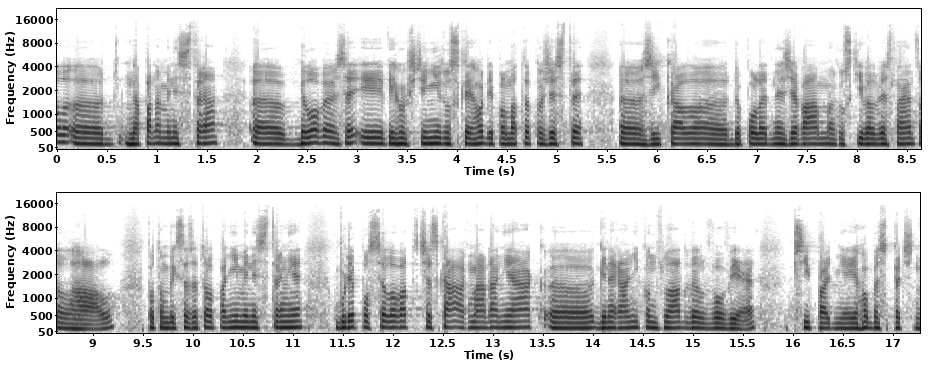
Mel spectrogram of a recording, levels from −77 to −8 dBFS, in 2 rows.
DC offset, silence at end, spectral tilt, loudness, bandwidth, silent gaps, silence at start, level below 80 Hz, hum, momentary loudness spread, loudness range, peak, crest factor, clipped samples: under 0.1%; 0 s; -7 dB/octave; -20 LUFS; 13.5 kHz; none; 0 s; -58 dBFS; none; 5 LU; 1 LU; -6 dBFS; 14 dB; under 0.1%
